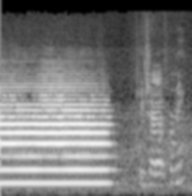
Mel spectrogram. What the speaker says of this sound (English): the note D, which D is going to be first valve and third valve.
